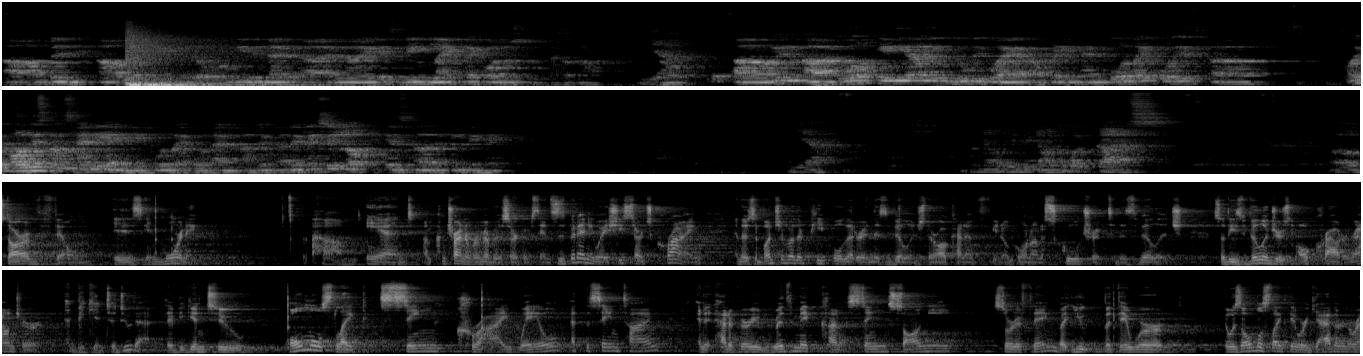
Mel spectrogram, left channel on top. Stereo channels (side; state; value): both; different; correlation 0.00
